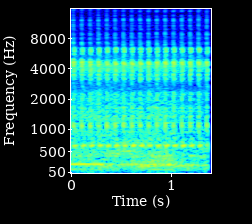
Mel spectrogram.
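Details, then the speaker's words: Microsol NG2 voltage stabilizer (110-220 V input, 110 V output) powering a soldering iron: fast, steady relay clicking, about eleven a second, as the output voltage oscillates; cause a faulty relay and a bulging capacitor. "Ó, mais uma vez, perceberam aí que ele tá direto batendo os relés,"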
